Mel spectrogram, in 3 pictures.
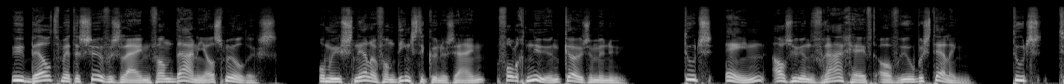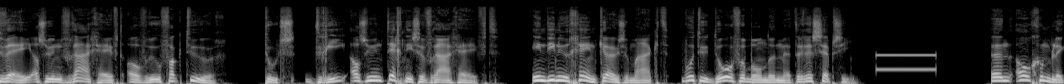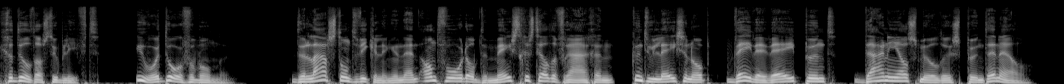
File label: IVR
